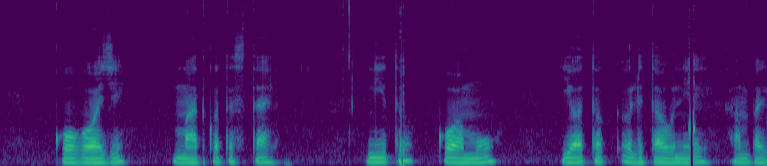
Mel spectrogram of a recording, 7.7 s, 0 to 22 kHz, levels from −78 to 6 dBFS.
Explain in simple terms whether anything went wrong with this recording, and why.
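Two brief glitches break into the speech, at 3.99 to 4.04 s and 6.87 to 6.95 s. This is damaged data in a compressed stream: part of the file was corrupted, so the player misread those bits and had to find its place again.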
